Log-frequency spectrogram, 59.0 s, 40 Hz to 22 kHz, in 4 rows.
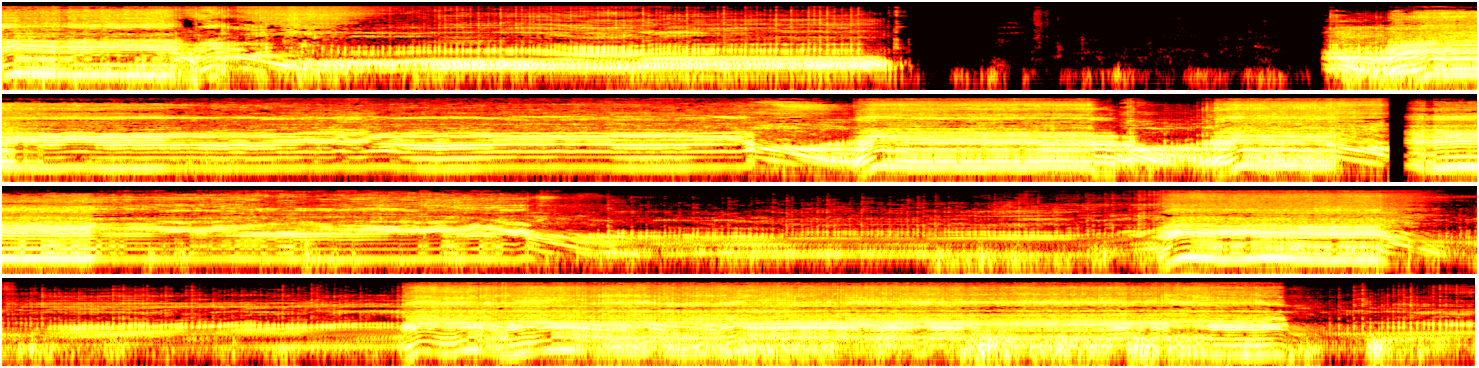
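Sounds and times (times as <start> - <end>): chainsaw cutting wood: 0.0 - 9.2, 13.2 - 58.9.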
